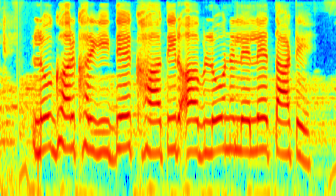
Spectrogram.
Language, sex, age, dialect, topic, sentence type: Bhojpuri, male, 18-24, Northern, banking, statement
